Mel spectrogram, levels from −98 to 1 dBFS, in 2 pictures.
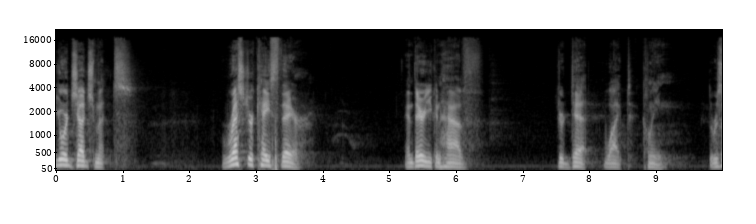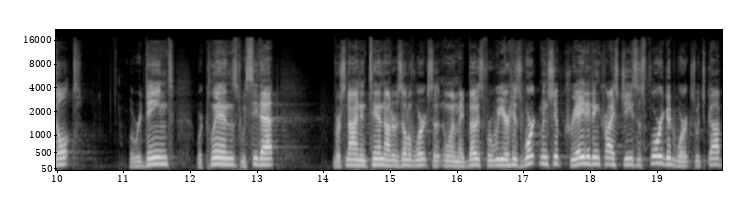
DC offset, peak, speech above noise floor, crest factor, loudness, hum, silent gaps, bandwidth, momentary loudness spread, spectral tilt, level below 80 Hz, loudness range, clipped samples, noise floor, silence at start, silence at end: under 0.1%; -2 dBFS; 52 dB; 22 dB; -22 LUFS; none; none; 17.5 kHz; 19 LU; -5 dB/octave; -64 dBFS; 12 LU; under 0.1%; -75 dBFS; 0 s; 0 s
